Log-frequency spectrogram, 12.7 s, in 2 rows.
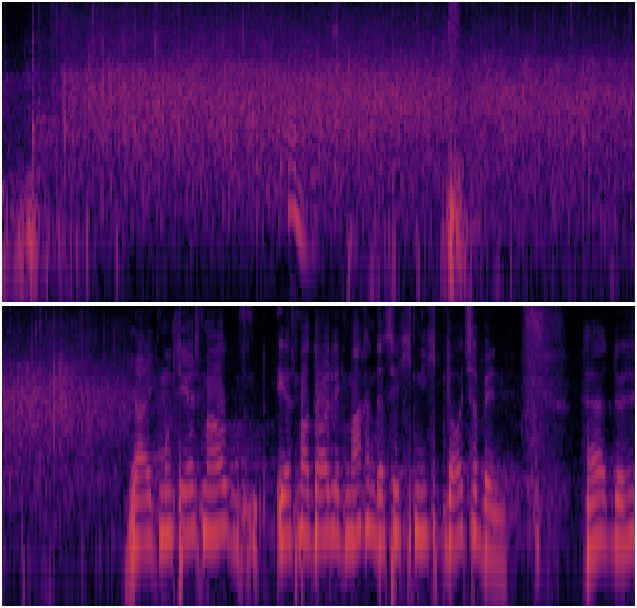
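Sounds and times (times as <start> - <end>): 
audience applause: 0.0 - 8.1
speech: 2.8 - 3.1, 7.6 - 12.6.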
